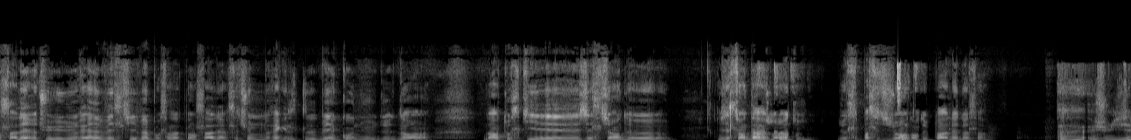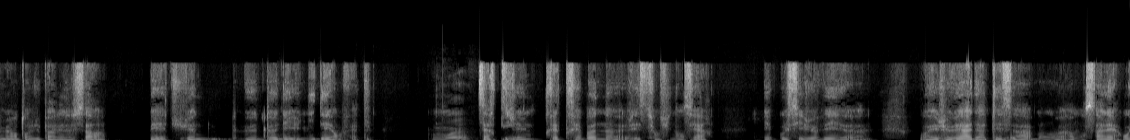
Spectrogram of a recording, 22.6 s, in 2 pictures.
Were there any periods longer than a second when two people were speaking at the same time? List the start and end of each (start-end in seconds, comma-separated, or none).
none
